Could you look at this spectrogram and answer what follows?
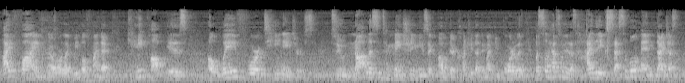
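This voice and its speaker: A young man talks casually to an audience, animated and quick to curse as he tells his stories. He sounds like he's some distance from the mic. The room is echoey, and a steady murmur of noise sits behind him. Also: medium pitch. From Canada. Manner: animated, swears casually, acts out quoted voices. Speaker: guest speaker. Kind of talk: casual storytelling to a live audience. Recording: roomy, distant, noisy event audio.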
